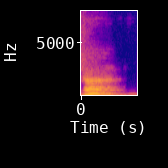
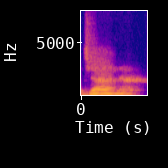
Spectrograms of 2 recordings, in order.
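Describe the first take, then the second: First: The word is one syllable, with no final na. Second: The word is two syllables, ending in na. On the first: This is the Thai way of saying it. "In Thai, we cut off the na, just Chan" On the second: This is the English way of saying it. "In English, you have to say Jana"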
